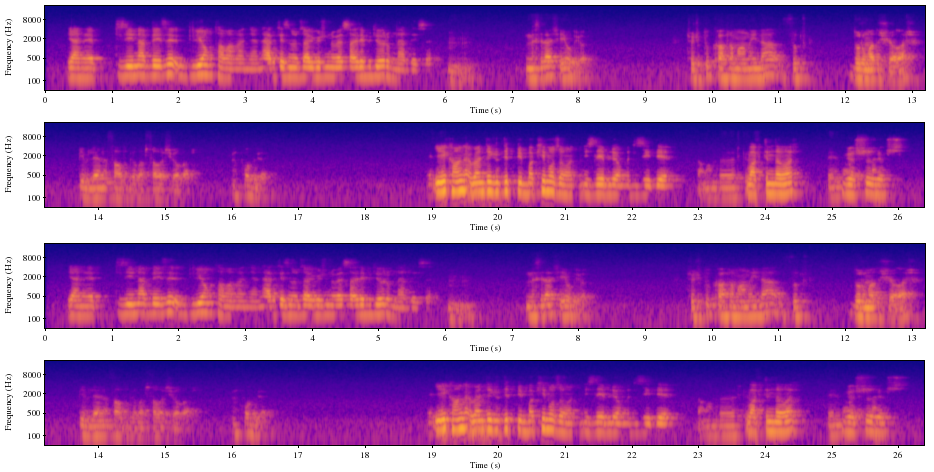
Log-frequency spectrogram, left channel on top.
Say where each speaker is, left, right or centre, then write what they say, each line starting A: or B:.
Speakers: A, on the left (about 45°); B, on the left (about 80°).
A: Yani diziyi neredeyse biliyorum tamamen yani herkesin özel gücünü vesaire biliyorum neredeyse.
B: Hmm. Mesela şey oluyor. çocukluk kahramanıyla zıt duruma düşüyorlar. Birbirlerine saldırıyorlar, savaşıyorlar. Kötü oluyor. Neyse
A: İyi
B: benim kaçmam
A: kanka
B: gerekiyor.
A: ben de gidip bir bakayım o zaman izleyebiliyor mu diziyi diye.
B: Tamamdır, görüşürüz.
A: Vaktim de var.
B: Benim
A: Görüşürüz
B: de var ya. Ben
A: görüşürüz.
